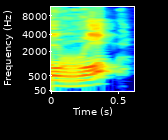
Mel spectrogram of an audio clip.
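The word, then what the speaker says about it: ر: Le ra, le R roulé, qui existe dans la langue espagnole par exemple, mais qui n'existe pas dans la langue française.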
